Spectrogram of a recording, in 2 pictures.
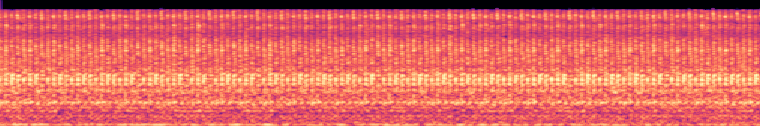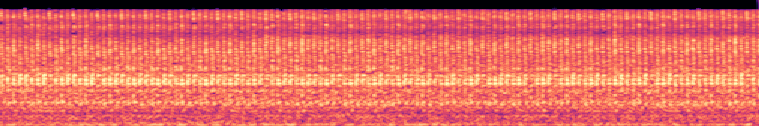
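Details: Ford Fiesta engine idling with light, fairly even ticking about twice a second over a loud, coarse running note; cause unclear.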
